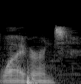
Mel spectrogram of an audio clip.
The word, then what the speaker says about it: wyvern: I absolutely loathe wyverns.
